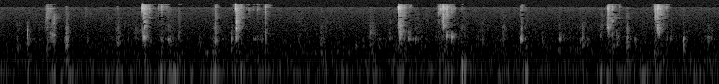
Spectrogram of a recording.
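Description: Doritos tortilla chips crunching as they are bitten and chewed, in short, sharp crunches every second or so, some much louder than others.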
